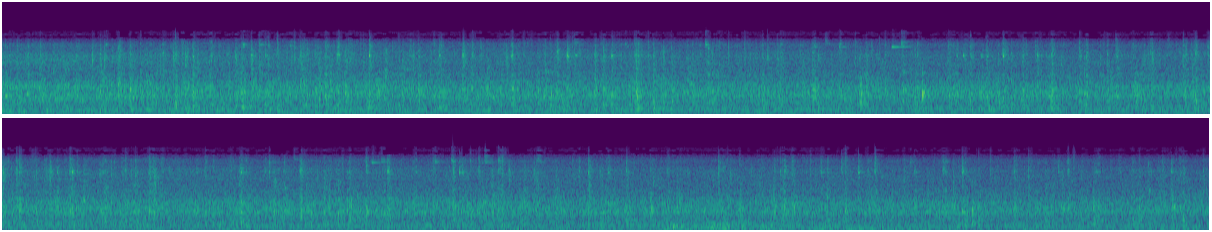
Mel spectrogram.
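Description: Rain patters steadily on a metal floor outdoors.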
